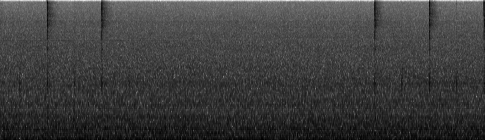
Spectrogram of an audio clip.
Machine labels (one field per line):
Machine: valve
